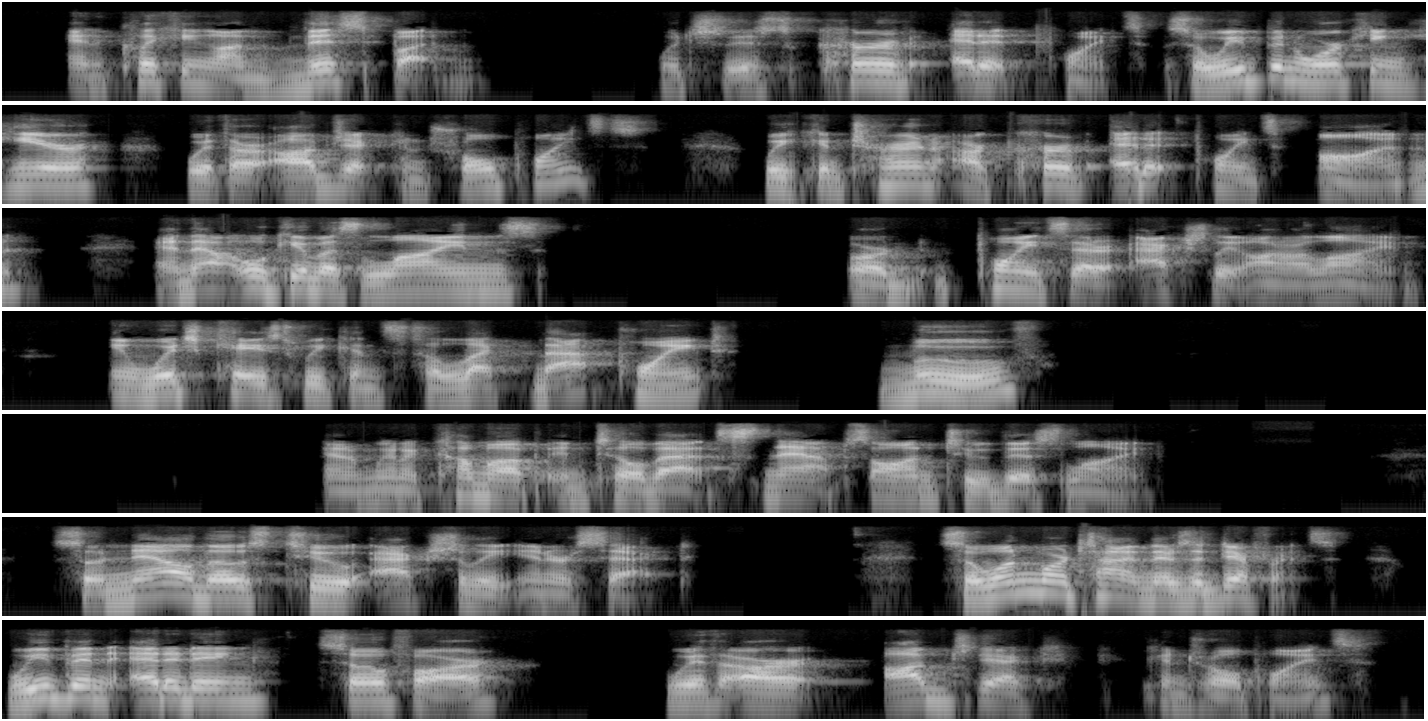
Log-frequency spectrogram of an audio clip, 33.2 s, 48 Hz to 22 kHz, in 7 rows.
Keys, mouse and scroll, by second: 8.8-13.8 drag, 13.9-15.5 drag, 16.8-17.1 typing, 20.1-22.2 drag, 23.4 click, 24.5-26.3 drag, 24.5-26.3 middle drag, 26.7 right click, 27.6 Escape, 27.8 Escape, 28.0 Escape, 29.6 click, 30.2 click.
